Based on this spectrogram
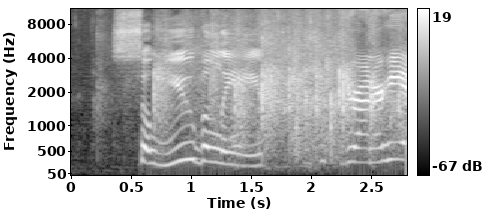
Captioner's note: audience applauding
